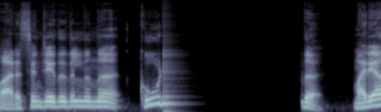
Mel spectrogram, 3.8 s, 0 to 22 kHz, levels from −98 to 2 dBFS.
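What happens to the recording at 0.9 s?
Nothing goes wrong at 0.9 s; the speech there comes through intact, with no dropout, click, distortion or other fault.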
